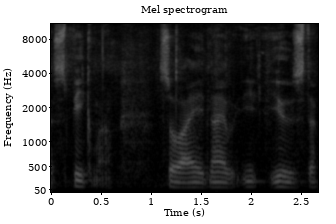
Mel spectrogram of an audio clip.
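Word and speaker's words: Spykman: I once pronounced his name Nicholas Spikeman, but somebody corrected my pronunciation that his actual pronunciation is a Speakman.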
